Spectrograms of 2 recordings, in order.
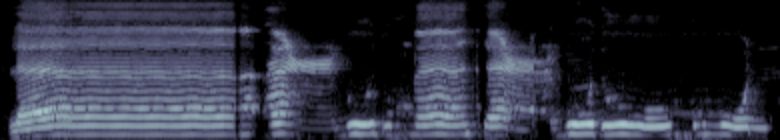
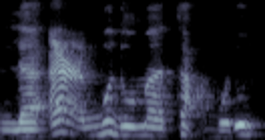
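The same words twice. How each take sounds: First: The vowel of 'la' is held long. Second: The vowel of 'la' is cut short. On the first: I will not worship what you worship. The speaker calls it right. "La itu panjang kan?" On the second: I will truly worship what you worship. The speaker calls it wrong.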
